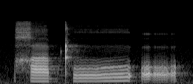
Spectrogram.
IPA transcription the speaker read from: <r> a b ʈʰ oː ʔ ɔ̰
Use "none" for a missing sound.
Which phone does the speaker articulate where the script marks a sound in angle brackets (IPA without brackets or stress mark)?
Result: χ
